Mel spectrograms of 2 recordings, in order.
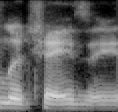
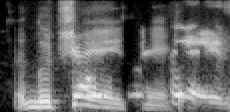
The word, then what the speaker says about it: Lucchesi: I don't know how you say his name, but I think it's Lucchesi. Okay. But you got to say really Italian. Lucchesi.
